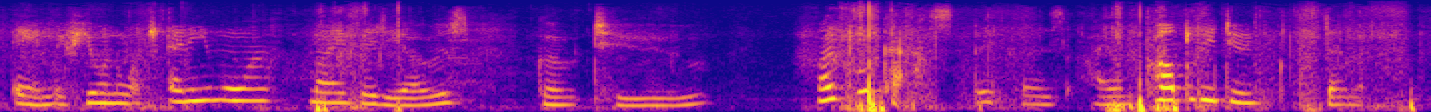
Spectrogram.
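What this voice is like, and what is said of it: Croaky, just-woke-up voice. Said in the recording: “I just woke up, so if I sound a bit croaky”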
